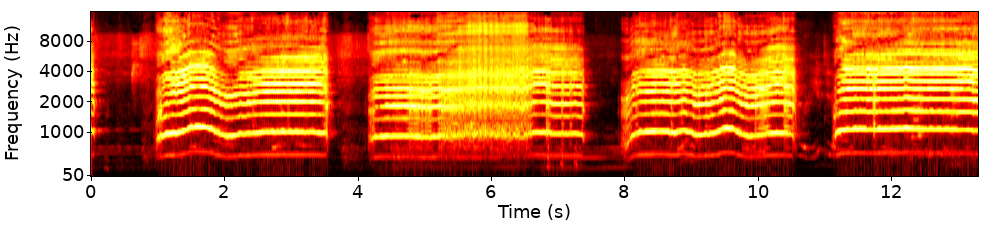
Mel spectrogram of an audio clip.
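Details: Pet cockatoo squawking as its owners walk into the house; loud, harsh, harmonic screeches repeated in long bursts with short gaps, and a person squawking back in the middle.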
